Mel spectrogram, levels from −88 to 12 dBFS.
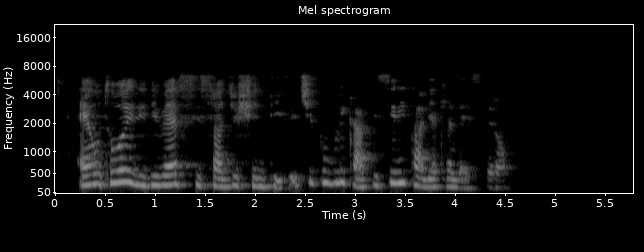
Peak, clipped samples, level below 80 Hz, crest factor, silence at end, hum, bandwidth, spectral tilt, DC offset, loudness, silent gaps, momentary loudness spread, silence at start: -24 dBFS; under 0.1%; -82 dBFS; 18 dB; 1.25 s; none; 7 kHz; -4 dB/octave; under 0.1%; -41 LUFS; none; 14 LU; 0.25 s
